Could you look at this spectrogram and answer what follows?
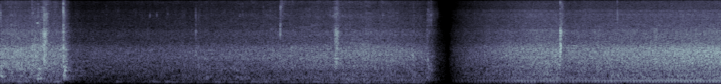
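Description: Street traffic noise from car engines on a city street. The level falls abruptly about a second in and drops out briefly just past halfway; after that a steady low engine hum grows louder.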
